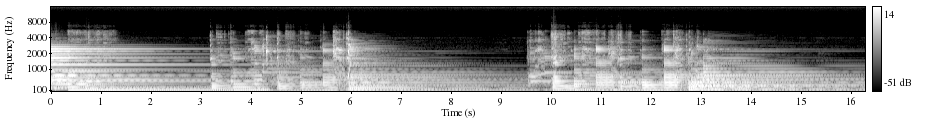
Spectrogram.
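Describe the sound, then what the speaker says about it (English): An electric guitar runs through an EAE Hypersleep v2 reverb pedal, an Apollo X6 interface and a JMP 2203 amp plugin, set for a subtly modulated, cavernous reverb. Sustained chords ring out alone in two phrases, each trailing long, washy tails. "for this first section, we're going for a subtly modulated kind of cavernous reverb"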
